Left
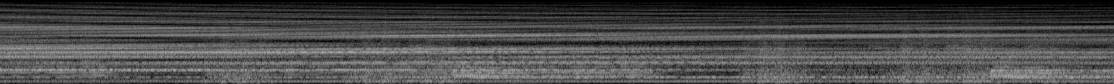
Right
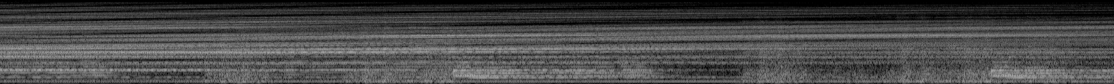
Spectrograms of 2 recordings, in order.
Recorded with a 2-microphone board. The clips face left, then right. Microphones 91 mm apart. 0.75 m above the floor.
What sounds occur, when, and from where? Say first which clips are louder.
0.0 s a drone: even; centre (ahead or behind); by 11.1 s 40° left (ahead or behind)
